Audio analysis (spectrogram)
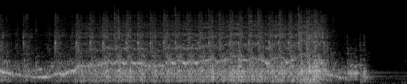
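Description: A Pfaff Quilt Expression 720 sewing machine stitches a seam in a steady, close mechanical whir that runs about three and a half seconds before stopping abruptly.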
